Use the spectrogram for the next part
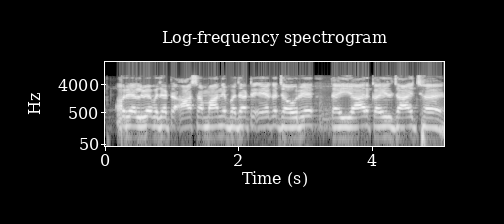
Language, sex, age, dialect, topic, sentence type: Magahi, male, 18-24, Western, banking, statement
